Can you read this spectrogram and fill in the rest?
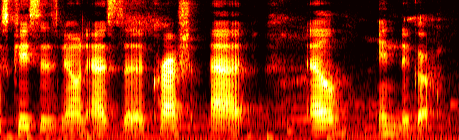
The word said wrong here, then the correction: Indio: No. – Indio.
